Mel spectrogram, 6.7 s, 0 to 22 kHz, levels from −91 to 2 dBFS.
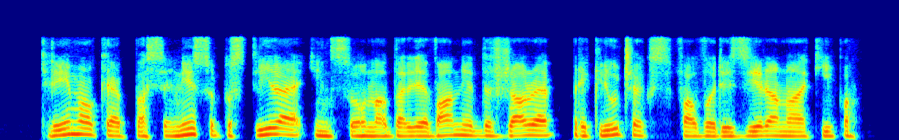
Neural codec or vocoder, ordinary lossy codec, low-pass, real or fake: codec, 16 kHz, 2 kbps, FunCodec, trained on Chinese and English, 25 frames a second; Opus, 64 kbps; 7.2 kHz; fake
